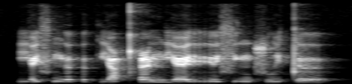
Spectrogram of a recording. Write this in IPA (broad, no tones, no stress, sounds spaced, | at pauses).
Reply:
j ɛ sʲ ŋ ə ʔ ə k j ɛ qʰ i ŋ j ɛ rʲ ʊ sʲ ʊ ŋ sʷ i t ə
